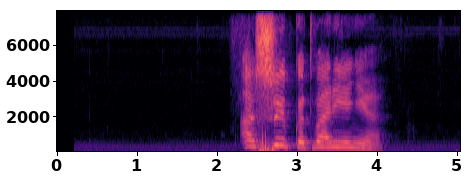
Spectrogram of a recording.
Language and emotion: Russian, angry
